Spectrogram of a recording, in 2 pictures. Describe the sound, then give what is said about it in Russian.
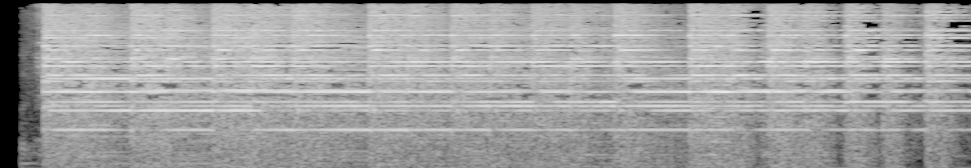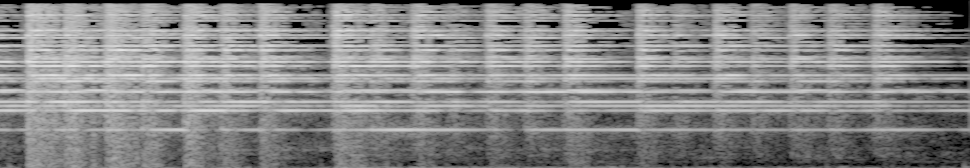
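Church bells ring at a small church: many overlapping strikes clang in a steady, busy peal with bright sustained tones, and the ringing thins out and fades slightly toward the end. “И вот как звучат колокола этой церкви.”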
